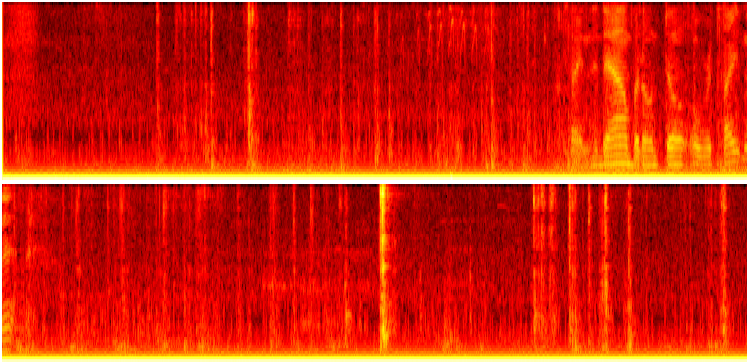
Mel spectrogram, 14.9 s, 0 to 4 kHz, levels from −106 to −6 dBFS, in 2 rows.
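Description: Nothing here stands out as a technical problem; the sound runs along steadily from beginning to end with no glitches, gaps or drops to point to.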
